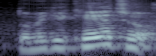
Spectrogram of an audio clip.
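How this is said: The stress falls on the last word. It asks whether the person ate or not. "খেয়েছোর"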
